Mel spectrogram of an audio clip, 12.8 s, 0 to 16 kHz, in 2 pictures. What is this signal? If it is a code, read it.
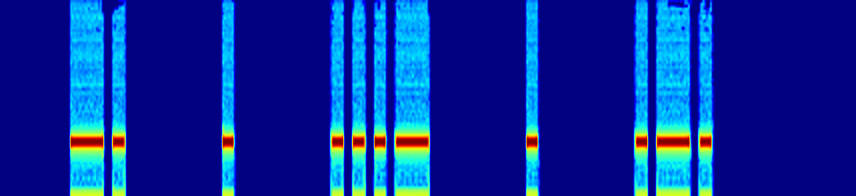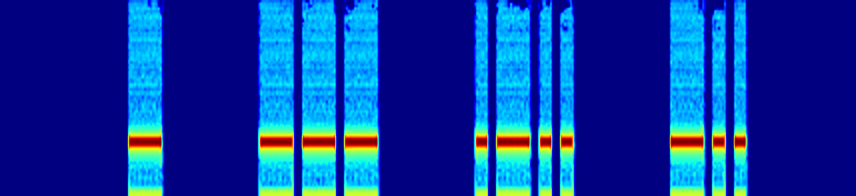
Morse code, heard as a keyed tone, about 15 wpm, spaced as for 8 wpm, 1000 Hz. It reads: NEVER TOLD
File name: qotdfiles / 8wpm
